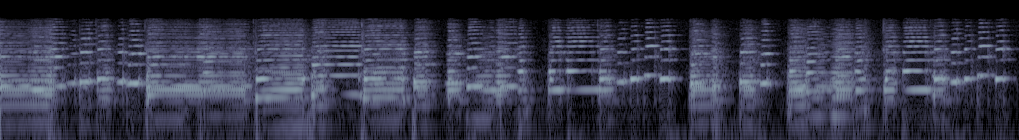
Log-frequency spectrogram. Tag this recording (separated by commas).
Folk music, Musical instrument, Music, playing accordion, Accordion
